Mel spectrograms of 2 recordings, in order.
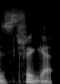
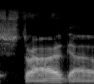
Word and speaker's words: Striga: Her name is Striga. That's how you pronounce it, Striga. So it's see, gonna. I thought it was Straga or something, but that's me, innit?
